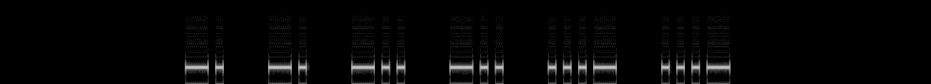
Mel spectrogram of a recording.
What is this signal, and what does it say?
Morse code, heard as a keyed tone, about 16 wpm, spaced as for 11 wpm, 800 Hz. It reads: NNDDVV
